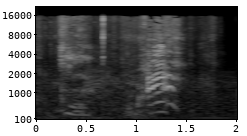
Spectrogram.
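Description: A woman's wailing cries of distress while she is held down: a short falling cry, then a louder, higher, wavering one about a second later.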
